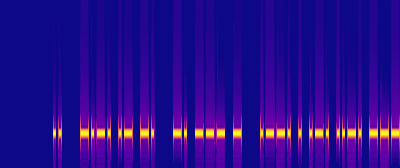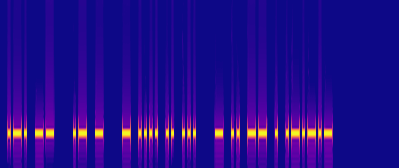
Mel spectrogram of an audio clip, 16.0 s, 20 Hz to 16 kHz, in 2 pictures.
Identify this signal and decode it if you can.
Morse code, heard as a keyed tone, about 22 wpm, 700 Hz. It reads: I CAN NOT PERFORM AT THIS TIME.
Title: Sentences from Top 1000 Words - Review Part 5 - 22wpm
